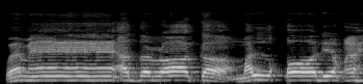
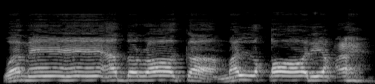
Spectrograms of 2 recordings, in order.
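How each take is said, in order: Both takes have the same delivery.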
